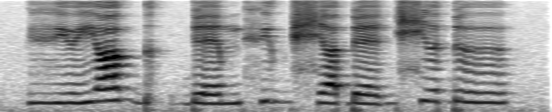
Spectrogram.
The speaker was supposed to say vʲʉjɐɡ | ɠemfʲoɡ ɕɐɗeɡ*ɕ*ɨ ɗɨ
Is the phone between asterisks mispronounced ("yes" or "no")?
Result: no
